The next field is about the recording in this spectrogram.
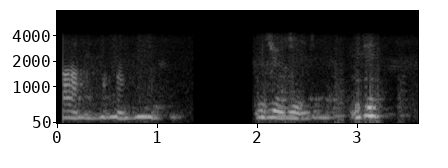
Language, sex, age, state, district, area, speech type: Sindhi, female, 45-60, Uttar Pradesh, Lucknow, rural, conversation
